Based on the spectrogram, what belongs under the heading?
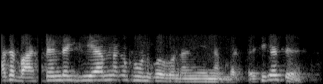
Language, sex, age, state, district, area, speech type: Bengali, male, 60+, West Bengal, Jhargram, rural, conversation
